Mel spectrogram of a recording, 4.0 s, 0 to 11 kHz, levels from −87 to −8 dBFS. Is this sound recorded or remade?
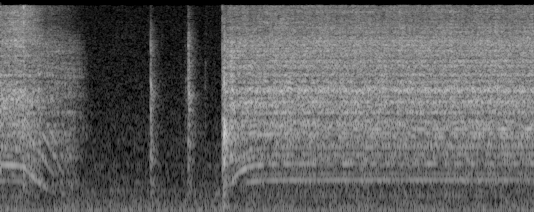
recorded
